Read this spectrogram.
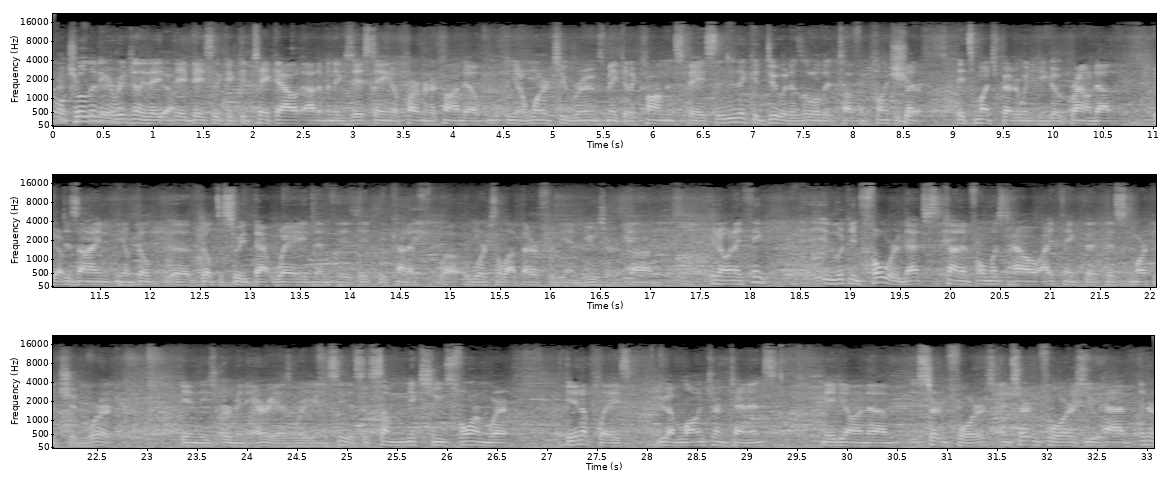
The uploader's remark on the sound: Live from IMN Multi Family Conference. At the 3rd Annual IMN Multi-Family Conference in Santa Monica, CA.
